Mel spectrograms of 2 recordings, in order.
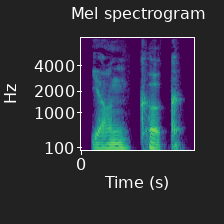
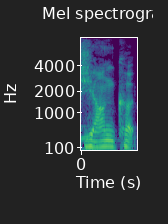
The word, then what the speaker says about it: Jungkook: try to say it it's young young cook young do you know what i'm talking about maybe jungkook yes not young i don't know why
